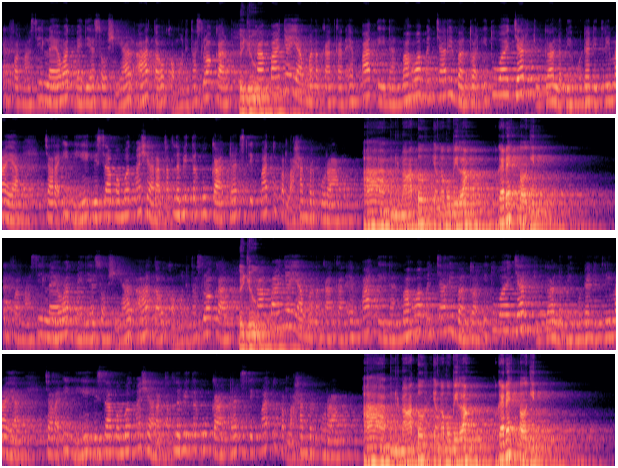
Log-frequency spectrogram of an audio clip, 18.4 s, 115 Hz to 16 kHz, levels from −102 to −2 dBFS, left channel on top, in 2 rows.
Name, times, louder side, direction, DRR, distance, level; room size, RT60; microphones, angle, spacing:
voice 1, 0.0-3.4 3.8-14.4, left 2 dB, 65° left, 7 dB, 1.5 m, -34 dB
voice 2, 3.6-3.9 14.6-16.2 16.6-17.3, right 1 dB, 20° right, 6 dB, 1.4 m, -25 dB
15.0 x 13.5 x 6.5 m, 2.3 s
head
